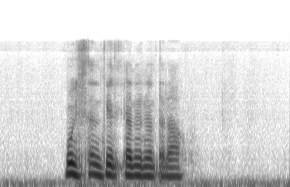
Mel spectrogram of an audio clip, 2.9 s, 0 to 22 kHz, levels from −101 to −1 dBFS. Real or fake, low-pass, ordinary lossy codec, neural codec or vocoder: fake; 9.9 kHz; Opus, 32 kbps; autoencoder, 22.05 kHz, a latent of 192 numbers a frame, VITS, trained on many speakers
